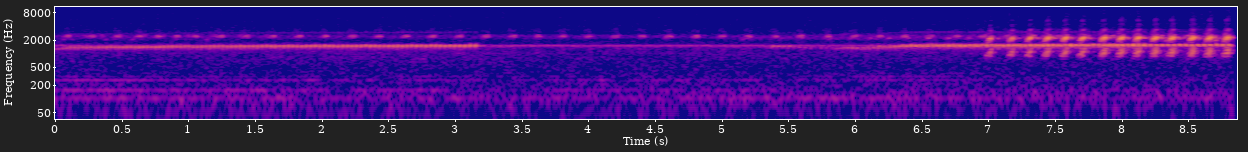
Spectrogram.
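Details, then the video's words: Tree frogs singing by a pond on a mid-April night in North-East Italy: a steady high trill of mole crickets runs throughout, faint rapid frog pulses beneath, then a loud fast rattling frog series bursts in over the last two seconds. "relaxing singing tree frogs in pond and trilling mole crickets by night"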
